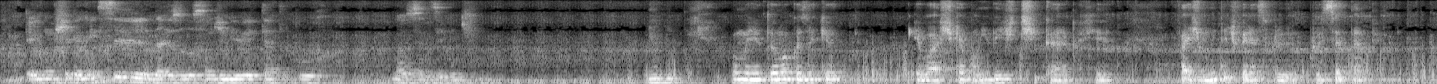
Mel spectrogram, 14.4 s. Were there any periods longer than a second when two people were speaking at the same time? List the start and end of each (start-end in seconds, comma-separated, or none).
none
